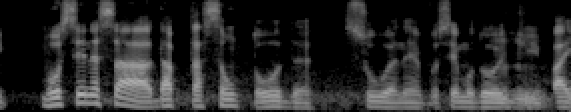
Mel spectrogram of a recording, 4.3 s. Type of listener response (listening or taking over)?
listening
